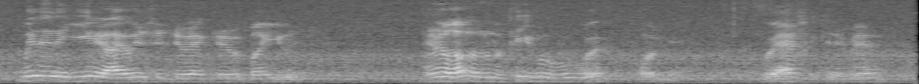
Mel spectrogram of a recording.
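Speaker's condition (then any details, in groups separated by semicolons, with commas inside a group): Cerebral palsy; from birth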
